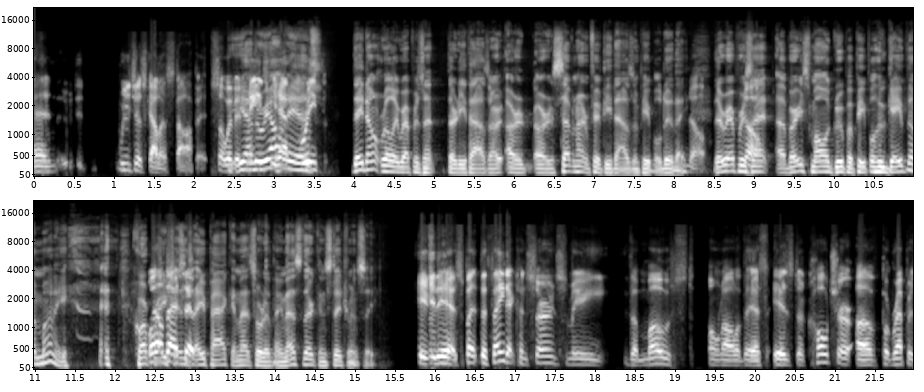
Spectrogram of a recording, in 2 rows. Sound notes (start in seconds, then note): 11.5 laughs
